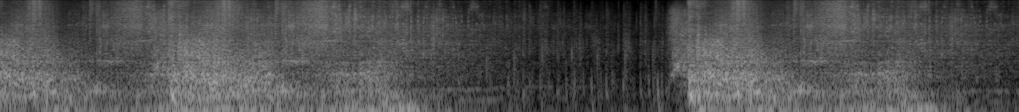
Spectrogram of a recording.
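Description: The Incendio fire spell is cast in Hogwarts Legacy, a loud whooshing burst with crackling rumble that fades, then a second strong burst follows after a short quieter stretch.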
